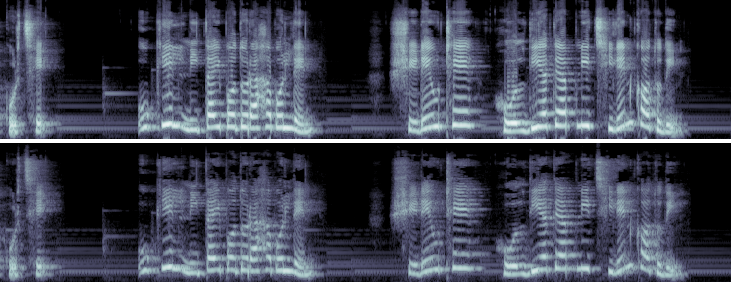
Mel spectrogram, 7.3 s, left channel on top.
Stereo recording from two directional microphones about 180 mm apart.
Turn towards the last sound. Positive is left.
turn(degrees=35)  # may be behind; listen again after turning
